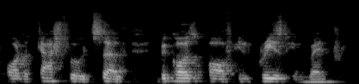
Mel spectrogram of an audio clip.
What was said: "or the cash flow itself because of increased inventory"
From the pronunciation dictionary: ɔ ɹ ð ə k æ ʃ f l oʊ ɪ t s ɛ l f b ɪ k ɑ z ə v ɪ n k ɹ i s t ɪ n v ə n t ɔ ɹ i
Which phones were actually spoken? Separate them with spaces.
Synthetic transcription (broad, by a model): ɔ ɹ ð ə k æ ʃ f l oʊ ɪ t s ɛ l f b ɪ k ɑ z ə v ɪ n k ɹ i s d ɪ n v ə n t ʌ ɹ i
